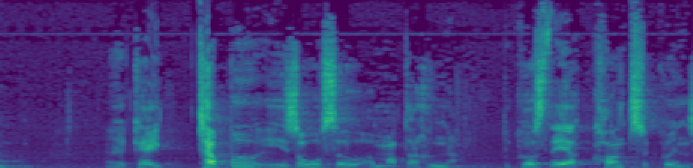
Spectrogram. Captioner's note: foreign Language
